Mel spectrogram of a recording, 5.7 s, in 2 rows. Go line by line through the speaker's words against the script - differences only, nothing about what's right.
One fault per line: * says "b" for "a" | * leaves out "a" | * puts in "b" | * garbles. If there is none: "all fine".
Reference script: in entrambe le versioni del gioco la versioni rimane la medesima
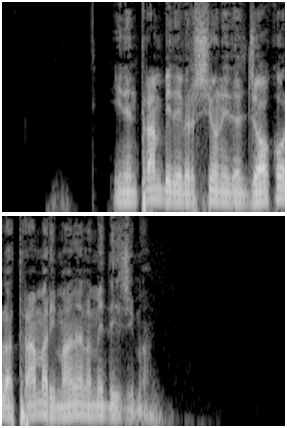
* says "trama" for "versioni"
